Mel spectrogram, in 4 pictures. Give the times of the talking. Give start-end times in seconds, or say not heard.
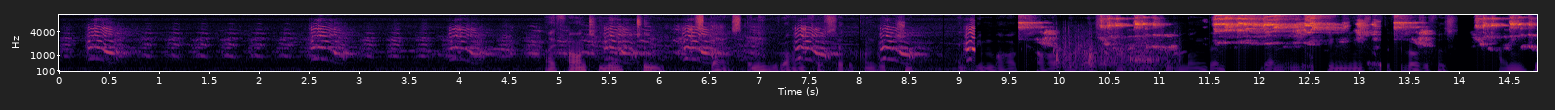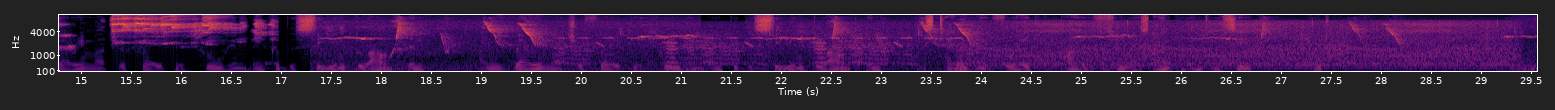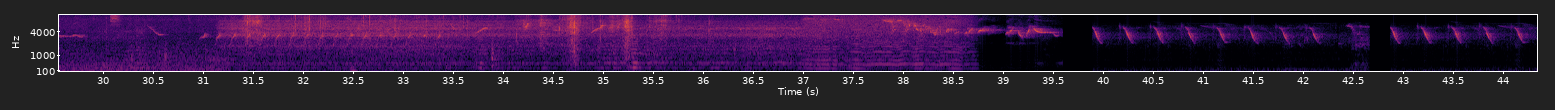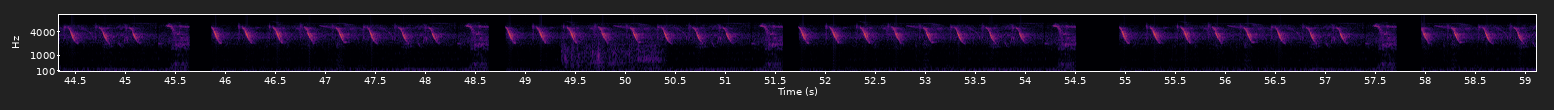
4.8-27.5.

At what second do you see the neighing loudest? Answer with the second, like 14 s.
10 s.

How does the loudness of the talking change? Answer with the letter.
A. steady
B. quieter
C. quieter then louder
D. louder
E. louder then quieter
C.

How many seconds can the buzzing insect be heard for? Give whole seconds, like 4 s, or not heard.
19 s.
